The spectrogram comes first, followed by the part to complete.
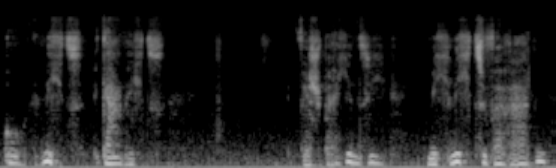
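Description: Furtive, pleading, soft-toned obsessive client. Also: male voice, on the high side, takes it slowly, slight background noise. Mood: furtive, anxious. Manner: furtive, pleading, often breathy whispering. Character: timid, obsessive male long-time client, secretive and servile. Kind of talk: radio drama acting.

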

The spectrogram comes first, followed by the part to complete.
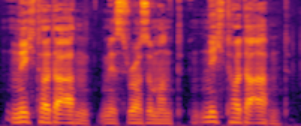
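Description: An austere young missionary clergyman, played by a male actor for a radio play. His voice is fairly low and tightly controlled, with formal, deliberate phrasing and fervour held in check. The sound is very dry. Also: no echo, lightly acted. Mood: restrained. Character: austere, fervent young clergyman, stern and self-restrained. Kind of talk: radio drama acting.

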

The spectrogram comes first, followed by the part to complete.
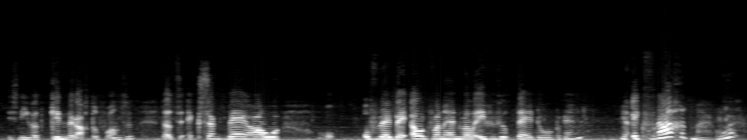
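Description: A woman's voice: a little high, expressive, fairly quick, fairly bright tone, dull audio. An actress playing an inquisitive, earnest wife and mother in a naturalistic radio play, with a Netherlands Dutch accent. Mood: questioning. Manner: questioning, earnest. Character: inquisitive, reflective wife and mother, easily piqued at her husband. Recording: noisy outdoor street ambience with traffic.

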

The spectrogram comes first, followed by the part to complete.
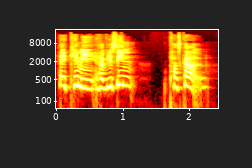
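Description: A woman voicing a worried young father, calling out loudly and urgently. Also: high-pitched, steady tone, unhurried, pitched above the performer's own voice. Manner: loud and urgent.

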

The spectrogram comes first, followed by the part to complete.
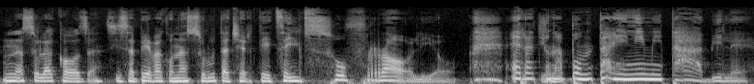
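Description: A woman's voice: deep voice, lively intonation, normal speed, gravelly, a little mellow, slightly rough. A woman performing a tragicomic story for radio, narrating dramatically with emphatic delivery and relish for each word. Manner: dramatic, emphatic, savouring lists of words. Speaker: stage actress and narrator.

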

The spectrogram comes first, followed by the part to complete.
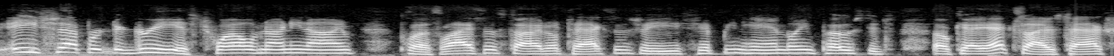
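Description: A man's voice: high voice, dry recording. A man hosting a rambling comedic radio show, folksy and repetitive, with a habit of chuckling at his own jokes. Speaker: show host. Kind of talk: rambling comedic radio monologue with mock sponsor reads. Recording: tinny phone-like radio audio.

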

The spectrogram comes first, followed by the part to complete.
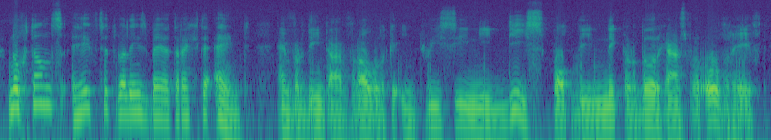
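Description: A man's voice: sits low, sing-song, normal speed, hardly any pauses, a little mellow, slightly rough. A man, a radio director giving a scripted introduction to a drama series.

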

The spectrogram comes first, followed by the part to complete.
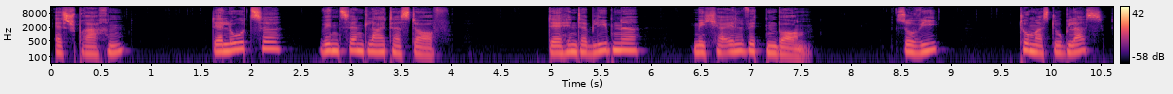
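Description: Slow, mellow low-voiced woman announcer. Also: dry recording, clean studio sound. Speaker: radio announcer. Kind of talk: scripted radio play credits.

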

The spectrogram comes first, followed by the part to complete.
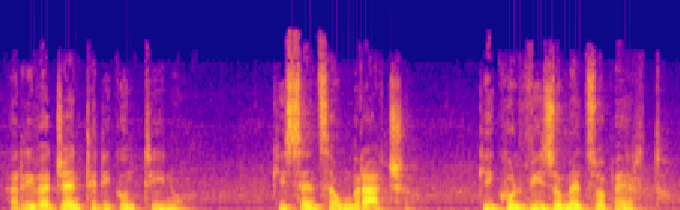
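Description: An actress playing a grave, unflinching woman war reporter in a theatrical monologue, speaking in short, deliberate phrases with dramatic pauses. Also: on the low side, slight background noise, close to an everyday voice. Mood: somber, stark. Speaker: stage actress. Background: plucked guitar-like music.

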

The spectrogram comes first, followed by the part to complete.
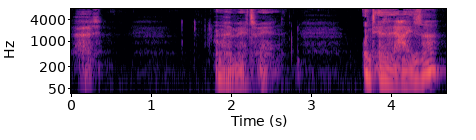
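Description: An actor playing a shaken, halting husband in a radio drama, with a husky, breathy voice. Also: male voice, fairly low pitch, sing-song, heavily acted. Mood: horrified. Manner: halting, stunned. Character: shocked, shaken husband learning of betrayal.

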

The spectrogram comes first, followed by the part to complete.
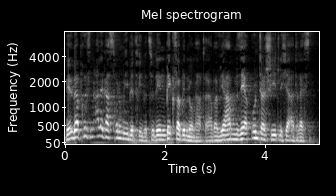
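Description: A man playing a driven, businesslike police team leader in a radio crime drama, brisk and commanding. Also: medium pitch, animated, dark tone, natural voice. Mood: urgent, commanding. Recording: roomy echo, music underneath.

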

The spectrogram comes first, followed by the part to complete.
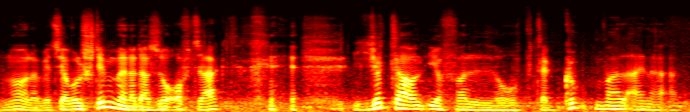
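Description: An actor playing a cocky, teasing young prodigal son in a radio play, brash and sardonic. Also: male voice, on the low side, expressive, a little slow. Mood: teasing, mocking. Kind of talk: German radio play acting. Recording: noisy old radio recording.

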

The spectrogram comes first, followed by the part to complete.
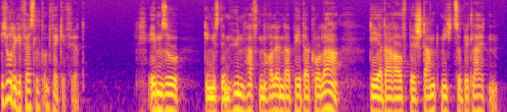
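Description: A man as a low-voiced adventure narrator. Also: brisk, darkish tone, close to an everyday voice. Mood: grave, recounting. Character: young gentleman narrator recounting his abduction by pirates. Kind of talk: scripted dramatic narration, 1970s radio play.

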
